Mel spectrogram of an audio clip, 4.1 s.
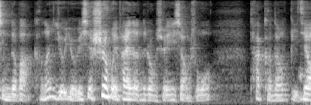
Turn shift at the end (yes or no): no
